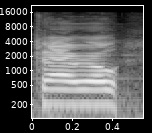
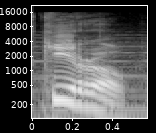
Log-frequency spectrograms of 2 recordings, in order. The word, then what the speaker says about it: Kyro: KIRO Distillery we've learn we've been pronouncing it wrong the whole time it's not Cairo it's KIRO um kind of roll your hearts I guess but we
